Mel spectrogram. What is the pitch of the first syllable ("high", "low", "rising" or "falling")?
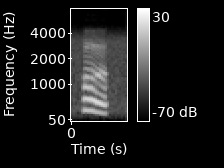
falling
